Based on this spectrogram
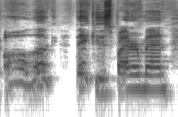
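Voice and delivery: very high, excited fan squeal; starstruck fan voice. Retold or imitated. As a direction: gush like a dazzled barista. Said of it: "the guy in the coffee shop's like".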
